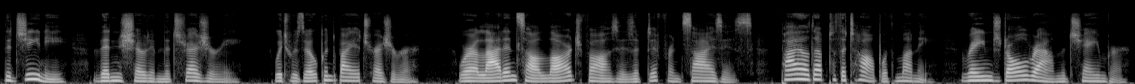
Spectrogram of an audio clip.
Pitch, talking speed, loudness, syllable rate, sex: 155 Hz, 175 wpm, -20 LUFS, 5.3 syllables/s, female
